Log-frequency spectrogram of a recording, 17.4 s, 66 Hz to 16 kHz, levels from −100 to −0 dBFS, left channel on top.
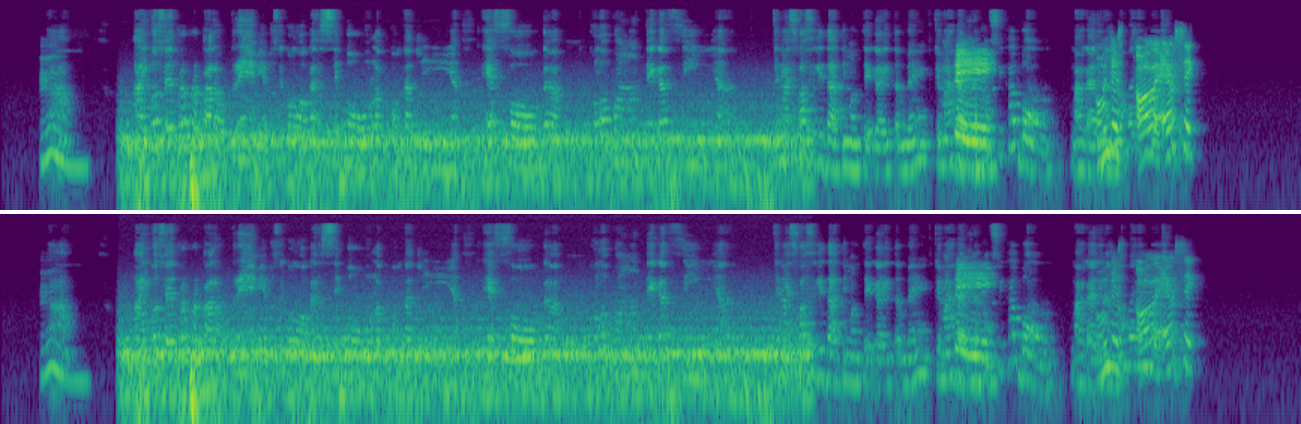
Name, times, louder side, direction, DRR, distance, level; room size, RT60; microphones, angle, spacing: voice 1, 0.5-1.2 12.7-13.3 14.6-15.9, left 7 dB, 40° left, 0.4 m, -25 dB
sound 1, 1.5-10.8, right 2 dB, 35° right, 0.9 m, -27 dB
voice 2, 1.8-6.1 6.4-7.5 7.9-9.8 10.3-15.8, left 3 dB, 90° left, 2.5 m, -33 dB
5.1 x 2.4 x 3.8 m
head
